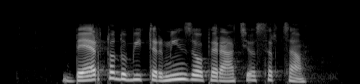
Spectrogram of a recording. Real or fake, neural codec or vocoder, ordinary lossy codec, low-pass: real; none; none; 7.2 kHz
